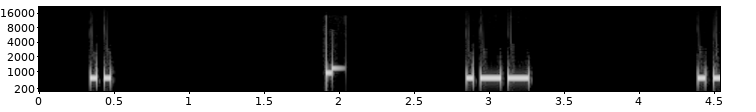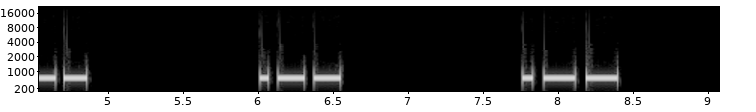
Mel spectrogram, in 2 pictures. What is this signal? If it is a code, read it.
Morse code, heard as a keyed tone, about 23 wpm, spaced as for 7 wpm, 700 Hz. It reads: I WWWW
